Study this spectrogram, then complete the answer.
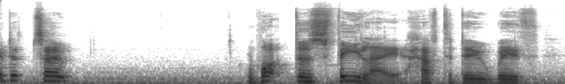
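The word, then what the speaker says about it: filé: File equals filet. What? That's stupid spelling to pronunciation. Really? I suppose it's not stupid. It's just French.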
